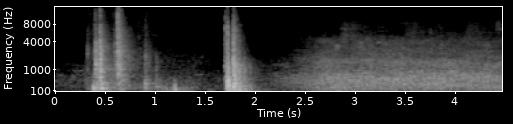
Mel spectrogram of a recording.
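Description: A few quick rattling knocks, then the door of a school principal's office bursts open with a single loud bang, giving way to a steady wash of background noise.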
